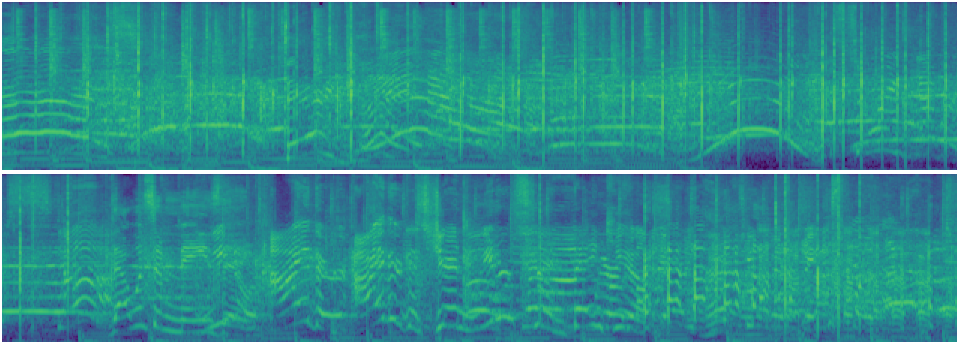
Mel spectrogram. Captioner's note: cheering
